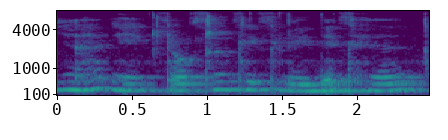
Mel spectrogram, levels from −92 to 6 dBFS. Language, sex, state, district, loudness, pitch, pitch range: Hindi, female, Uttar Pradesh, Budaun, -42 LUFS, 235 Hz, 230-255 Hz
